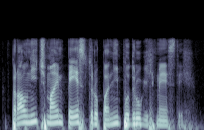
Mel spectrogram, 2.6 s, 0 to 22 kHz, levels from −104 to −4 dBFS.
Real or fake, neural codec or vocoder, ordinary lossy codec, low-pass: real; none; none; 7.2 kHz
